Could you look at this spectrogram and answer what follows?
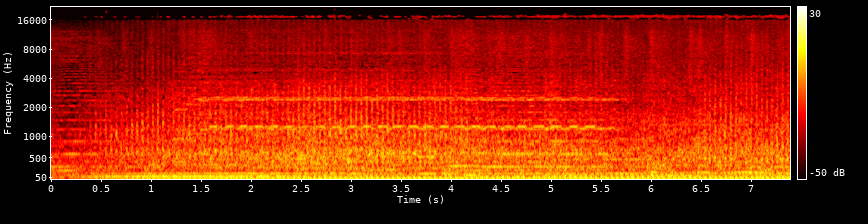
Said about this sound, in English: Up ahead! The helicopter is landing. Put down here. We'll go in on foot.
